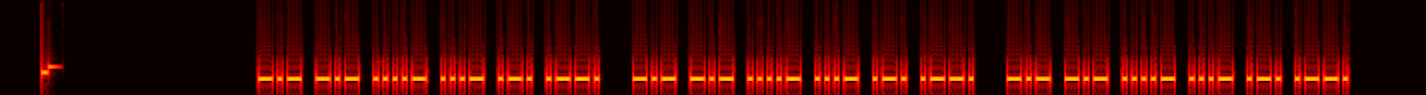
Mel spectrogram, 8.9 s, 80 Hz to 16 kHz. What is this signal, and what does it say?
Morse code, heard as a keyed tone, about 40 wpm, 700 Hz. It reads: KK4VRP KK4VRP KK4VRP
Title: USA Call Signs Repeated 3x 40wpm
